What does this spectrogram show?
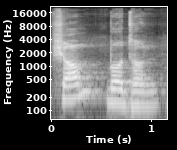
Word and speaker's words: সম্বোধন: তারপর নাম্বার ব অথবা ম এর সাথে ব ফলা যুক্ত হলে ব এর উচ্চারণ অবিকৃত থাকে অর্থাৎ উচ্চারণ কোন পরিবর্তন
